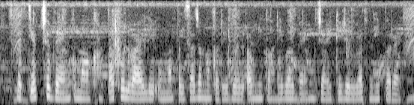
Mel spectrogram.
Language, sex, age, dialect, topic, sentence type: Chhattisgarhi, female, 18-24, Eastern, banking, statement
